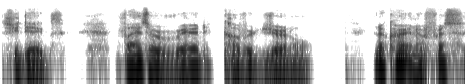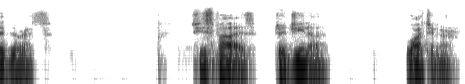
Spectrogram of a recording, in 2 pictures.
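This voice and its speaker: A man reads out screenplay stage directions as narrator. His voice is deep and mellow, with a dry, close sound. The delivery is halting, tripping on the odd word. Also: creaky, husky, dry recording. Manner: halting read-aloud with stumbles over words. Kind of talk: scripted narration at a table read.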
